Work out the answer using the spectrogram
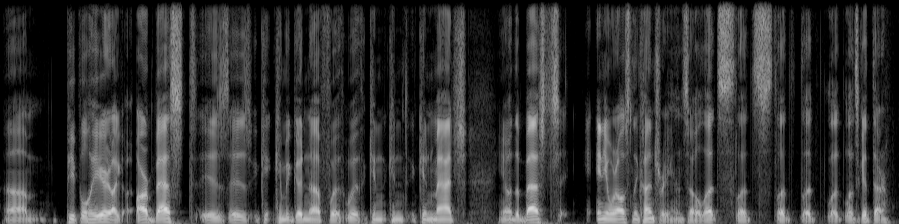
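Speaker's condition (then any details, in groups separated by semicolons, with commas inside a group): Stutter; has seen speech therapists, helped a little, uses detailed preparation to reduce stuttering; repeated sounds, repeated words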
